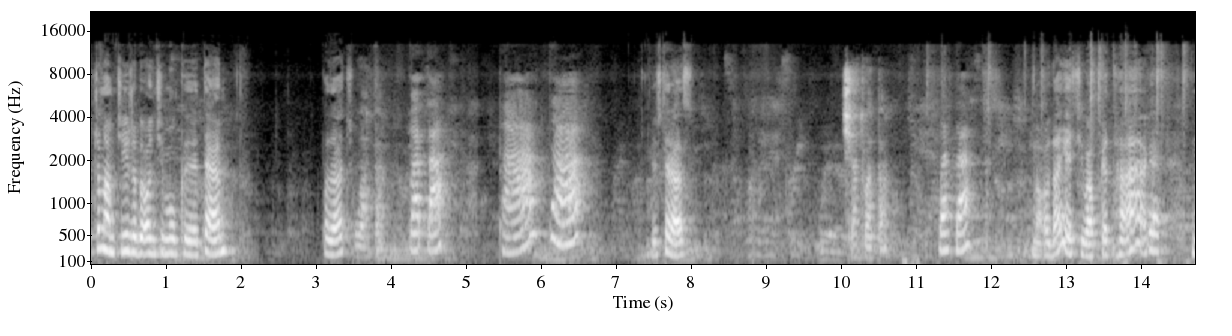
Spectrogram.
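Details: Girl with childhood apraxia of speech giving short commands to her dog while repeating after her speech-generating (AAC) device and attempting self-corrections; childhood apraxia of speech.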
